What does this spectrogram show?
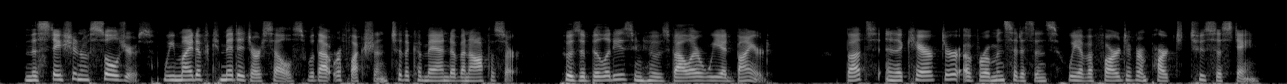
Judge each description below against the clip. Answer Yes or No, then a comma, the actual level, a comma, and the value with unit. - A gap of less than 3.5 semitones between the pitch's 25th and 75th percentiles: Yes, average, 2.9 semitones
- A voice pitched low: No, medium, 185 Hz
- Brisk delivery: No, average, 185 wpm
